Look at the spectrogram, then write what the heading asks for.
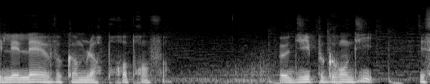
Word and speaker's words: Œdipe: Je prononce Œdipe et non Édipe, comme je dis Polybe et Mérope, et pas Polybe et Méropée.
